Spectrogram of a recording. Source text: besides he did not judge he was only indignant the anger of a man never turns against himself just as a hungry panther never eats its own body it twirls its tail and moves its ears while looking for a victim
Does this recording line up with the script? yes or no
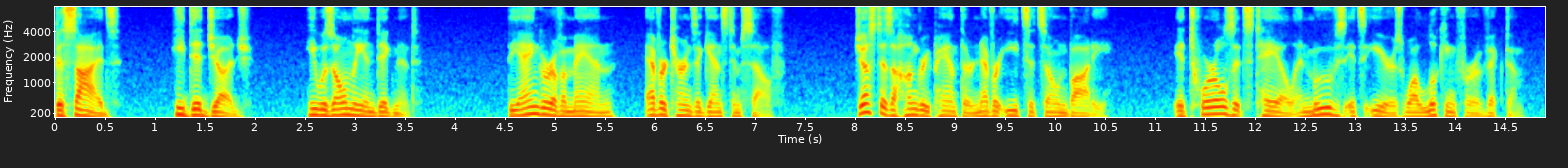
no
